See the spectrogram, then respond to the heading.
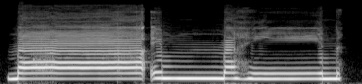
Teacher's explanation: پھر حرف المیم ہے کلمت مہین میں، تو یہاں بھی حکم ہوا ادغام بغنہ. ہم یہ تنوین کو میم میں ملا کے غنہ اور تشدید کے ساتھ یہ حکم کو ادا کریں گے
